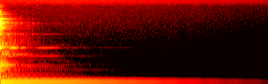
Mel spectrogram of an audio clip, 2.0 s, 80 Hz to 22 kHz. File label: BASS KALIM, Kalimbas; E-MU Producer Series Vol. 7 – Old World Instruments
